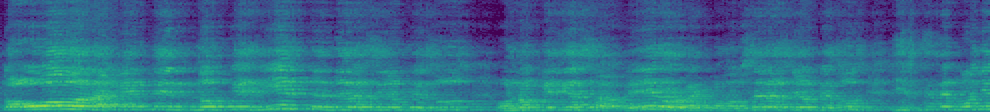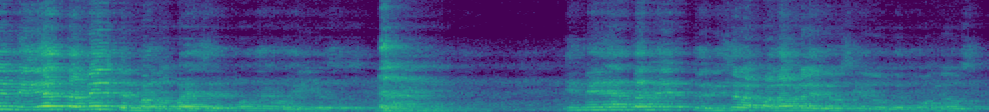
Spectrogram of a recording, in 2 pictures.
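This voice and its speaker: A man's voice: very high voice, brisk, fairly bright tone. A man preaching a sermon in church, earnestly asking his congregation questions. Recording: echoey church hall, mic far off.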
